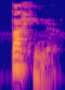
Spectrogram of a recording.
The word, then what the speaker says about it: página: Página tiene 3 sílabas. Termina en vocal. Esperamos que el acento esté en la penúltima sílaba. No está en la penúltima sílaba, está en la antepenúltima sílaba. Por lo tanto, escribimos un acento de excepción.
